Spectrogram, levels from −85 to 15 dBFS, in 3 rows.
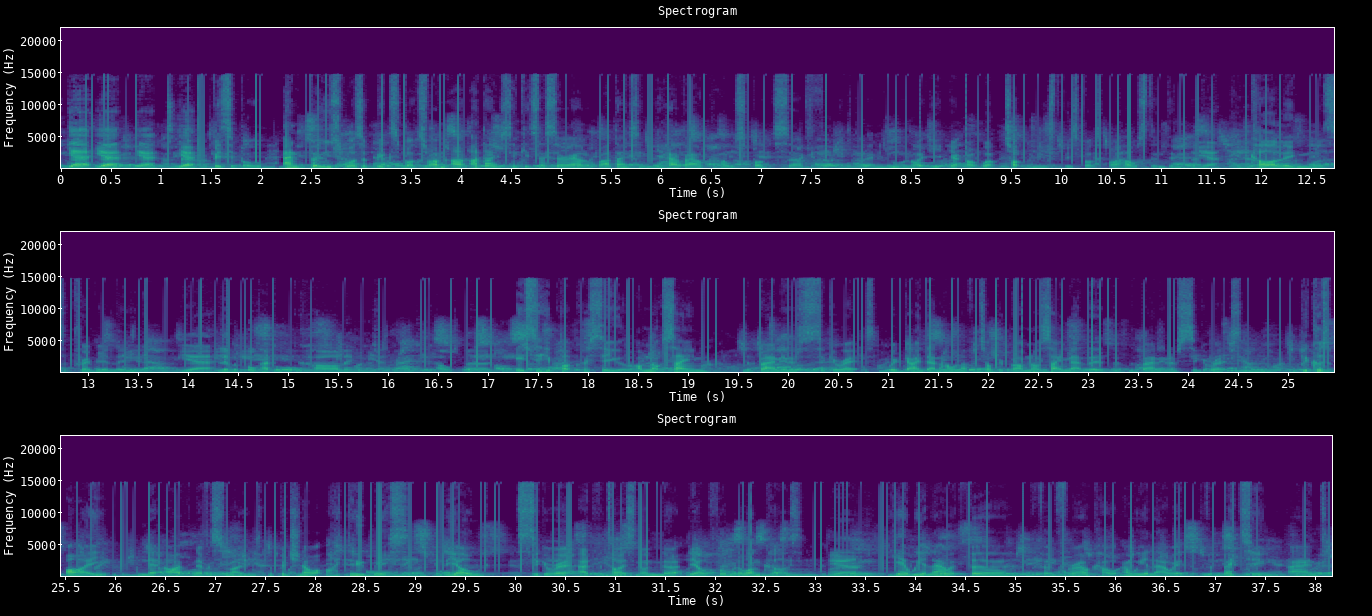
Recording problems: background chatter; loud; throughout; 3 voices, 7 dB below the speech
crackle, like an old record; noticeable; 15 dB below the speech

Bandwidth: 14.5 kHz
